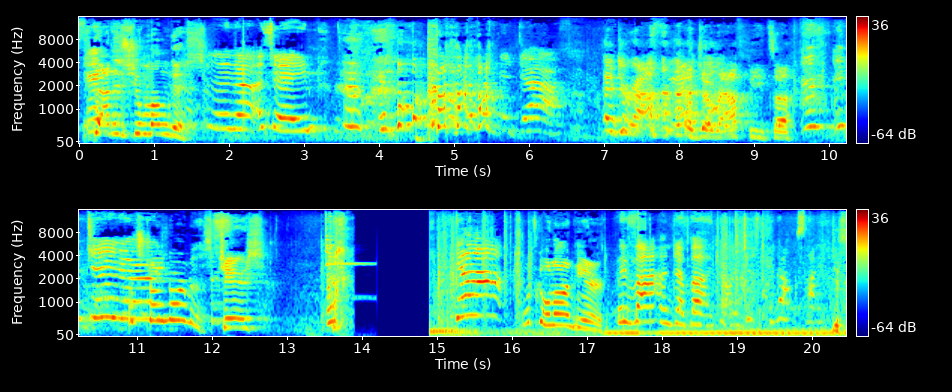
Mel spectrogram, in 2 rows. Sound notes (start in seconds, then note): 12.8 imitating glass clicking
